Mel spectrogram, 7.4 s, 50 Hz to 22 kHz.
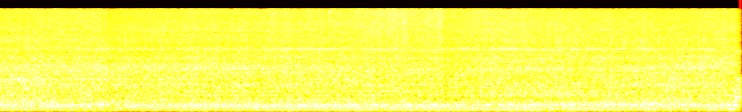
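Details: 1990 Electrolux 616 Electronic (Z616AE) vacuum cleaner, bought used and cleaned, running during edge-cleaning test: steady, even motor hum with smooth airflow hiss, no rattles or surging; motor runs really good, normal running.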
